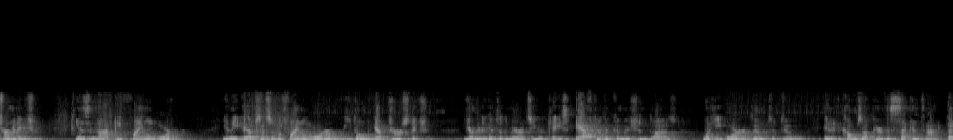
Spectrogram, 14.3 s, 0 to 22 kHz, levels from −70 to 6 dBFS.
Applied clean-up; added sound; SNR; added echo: none; Gunshot, gunfire; 17 dB; none.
